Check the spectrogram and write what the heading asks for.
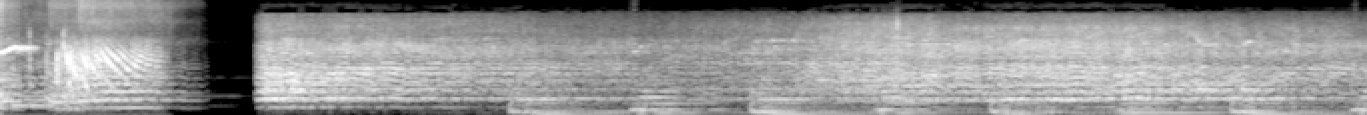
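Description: Cartoon bee buzzing sound effect, a steady buzz that sets in about a second in after a brief silence, over a plodding bass line of background music.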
